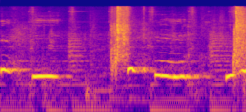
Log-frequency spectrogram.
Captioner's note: slaps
